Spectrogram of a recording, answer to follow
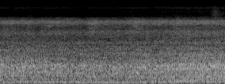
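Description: Steady outdoor street ambience: an even rushing noise with a low hum underneath, no distinct events.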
